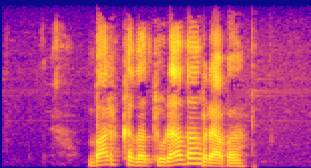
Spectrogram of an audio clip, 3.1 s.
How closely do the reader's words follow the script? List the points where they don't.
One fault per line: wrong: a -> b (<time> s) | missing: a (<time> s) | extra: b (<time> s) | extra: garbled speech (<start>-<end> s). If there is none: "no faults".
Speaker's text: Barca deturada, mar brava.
missing: mar (2.0 s)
